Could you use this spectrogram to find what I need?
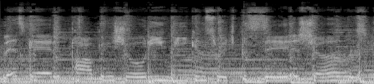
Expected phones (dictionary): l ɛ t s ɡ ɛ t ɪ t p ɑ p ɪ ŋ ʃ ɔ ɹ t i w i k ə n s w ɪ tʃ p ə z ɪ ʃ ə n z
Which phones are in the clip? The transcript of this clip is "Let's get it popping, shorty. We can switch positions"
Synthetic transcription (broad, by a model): l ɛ t s ɡ ɛ t ɪ t p ɑ p ɪ ŋ ʃ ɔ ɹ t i w i k ə n s w ɪ tʃ p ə z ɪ ʃ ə n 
